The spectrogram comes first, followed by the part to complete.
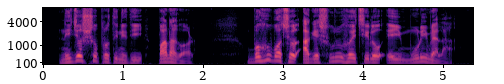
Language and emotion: Bengali, neutral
